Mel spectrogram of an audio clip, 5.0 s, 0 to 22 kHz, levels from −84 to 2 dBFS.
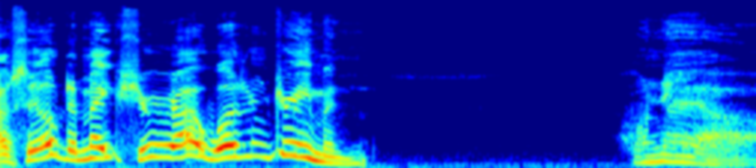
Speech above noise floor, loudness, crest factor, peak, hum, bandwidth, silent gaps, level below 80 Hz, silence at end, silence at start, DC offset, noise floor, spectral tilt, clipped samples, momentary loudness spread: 43 dB; -20 LUFS; 18 dB; -4 dBFS; none; 17.5 kHz; none; -60 dBFS; 0 s; 0 s; under 0.1%; -62 dBFS; -6 dB/octave; under 0.1%; 18 LU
